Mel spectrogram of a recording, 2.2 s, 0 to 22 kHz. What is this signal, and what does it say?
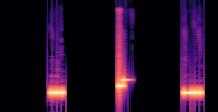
Morse code, heard as a keyed tone, about 50 wpm, 690 Hz. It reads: S D
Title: Single Letters - Rapid-Fire 50wpm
